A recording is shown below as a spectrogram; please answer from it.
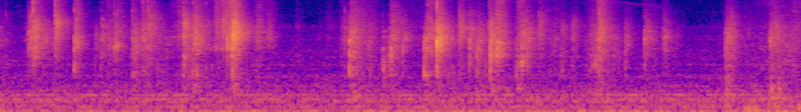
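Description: Foil and plastic card-pack wrapping crinkling and rustling, with a hard plastic graded-card slab clicking as it is handled, in irregular crackles and taps; the sharpest comes about a second in. A low steady hum runs underneath.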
